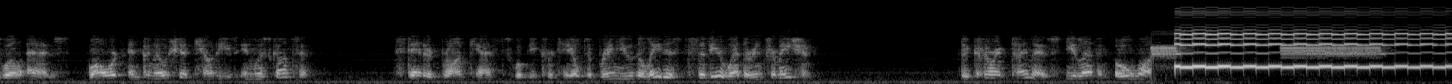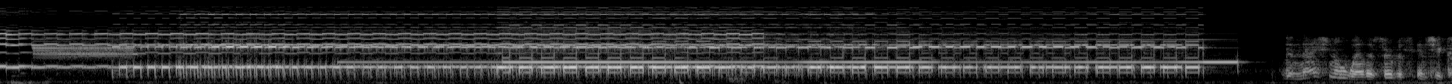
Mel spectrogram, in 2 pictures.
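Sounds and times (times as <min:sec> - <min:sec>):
screechy digital data bursts: 0:11.5 - 0:26.6
rapid pulsing alarm beep: 0:11.5 - 0:27.0
steady long warning alarm tone: 0:11.5 - 0:27.0.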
